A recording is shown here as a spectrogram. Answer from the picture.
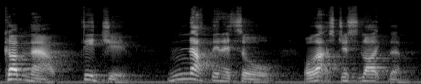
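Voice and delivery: a huge dragon toying with a thief; booming sly dragon; menacing dragon. Acted. Dragon speaks.

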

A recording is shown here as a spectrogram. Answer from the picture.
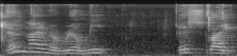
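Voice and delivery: chewing while talking; talking around food; mouth full. Real, not acted. Seen 2: Speaker's closed, bulging mouth holds sandwich bite while rating it.

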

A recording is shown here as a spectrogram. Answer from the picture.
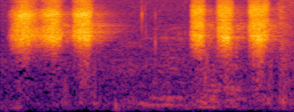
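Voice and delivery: put-on whispered shh like soothing a baby; soft shushing. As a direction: hush them like an infant. Mocks soothing weak preaching.

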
